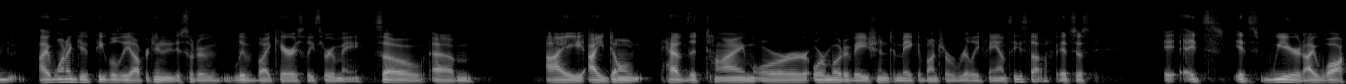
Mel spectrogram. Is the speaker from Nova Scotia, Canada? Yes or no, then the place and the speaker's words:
yes; New Ross, Nova Scotia, Canada; So I grew up in Nova Scotia since the age of three. I grew up on our family farm out in New Ross. And I just lived my life out there as a small town kid and went off to Acadia, did my degree there.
